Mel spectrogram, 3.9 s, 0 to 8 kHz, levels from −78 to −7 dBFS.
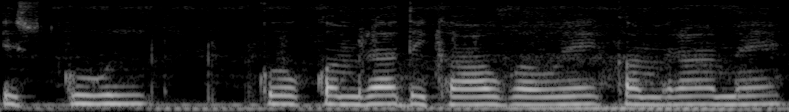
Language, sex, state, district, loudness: Hindi, female, Bihar, Saharsa, -34 LUFS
